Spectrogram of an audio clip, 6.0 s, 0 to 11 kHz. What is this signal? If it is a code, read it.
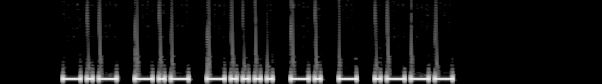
Morse code, heard as a keyed tone, about 20 wpm, 700 Hz. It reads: KK6NTJ
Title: USA Call Signs - 6 Characters - Repeated 3x - 20wpm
